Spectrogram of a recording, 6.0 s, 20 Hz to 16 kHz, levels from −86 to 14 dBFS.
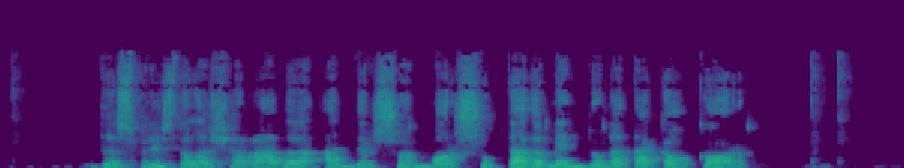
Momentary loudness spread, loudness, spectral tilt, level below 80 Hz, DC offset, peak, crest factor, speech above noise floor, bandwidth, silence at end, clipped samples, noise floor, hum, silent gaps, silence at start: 6 LU; -30 LUFS; -4.5 dB/octave; -70 dBFS; under 0.1%; -12 dBFS; 20 dB; 39 dB; 11.5 kHz; 0.4 s; under 0.1%; -69 dBFS; none; none; 0.6 s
